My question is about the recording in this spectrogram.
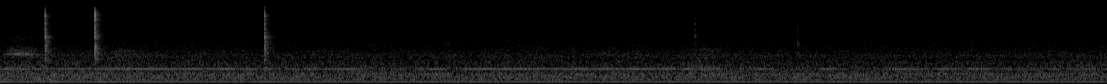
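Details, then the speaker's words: Kenwood TS-440 transceiver in test mode after solder reflow on its display and control boards; the display is stuck on all 8s. A few crisp single clicks in the first three seconds over a quiet hum: the rear relay switching correctly as the radio steps through its test. "Oh, okay, now you have to listen for that one. A relay in the back."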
